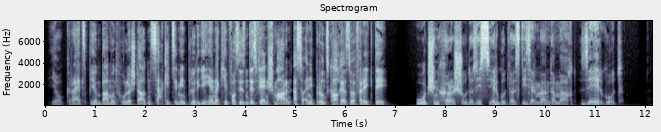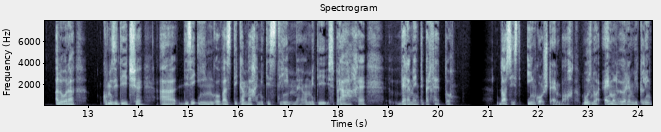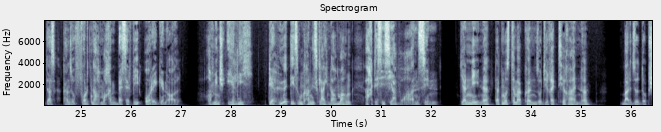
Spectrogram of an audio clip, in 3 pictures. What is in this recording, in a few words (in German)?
Dialekte INT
